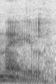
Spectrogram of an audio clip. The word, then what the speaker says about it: Nalle: Um, Nalle är jävligt nice. Om du inte har hört dem. – Ja, oh, fast jag tror att du uttalar dem Nail.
